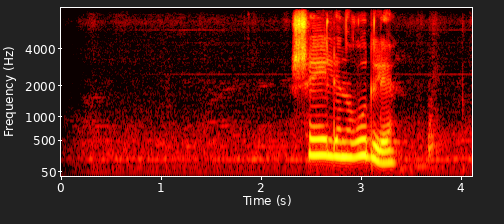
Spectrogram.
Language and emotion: Russian, neutral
